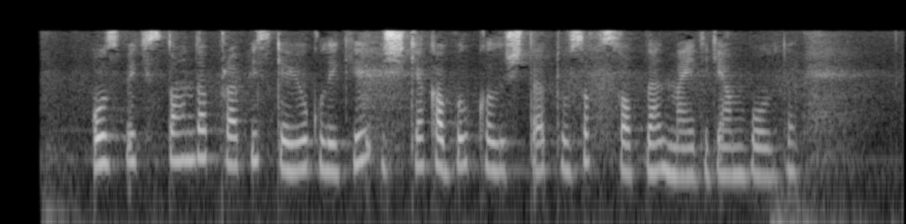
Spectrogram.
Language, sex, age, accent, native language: Uzbek, female, 18-24, Xorazm, Uzbek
